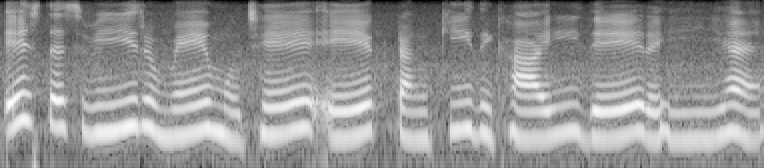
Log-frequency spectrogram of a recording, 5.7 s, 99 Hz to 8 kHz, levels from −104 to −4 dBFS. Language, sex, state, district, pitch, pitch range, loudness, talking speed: Hindi, female, Madhya Pradesh, Katni, 250 Hz, 220-265 Hz, -15 LUFS, 105 wpm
